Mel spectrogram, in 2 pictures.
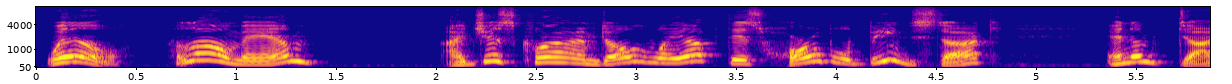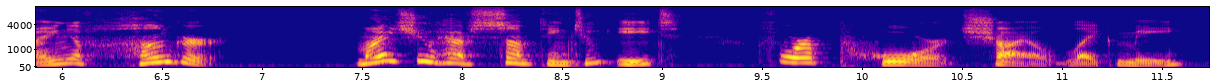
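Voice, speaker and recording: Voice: medium pitch, big pitch swings, a little slow, slightly rough, pitched above the performer's own voice. A storyteller voicing Jack, a cheeky young boy who begs politely for food, in a raised, lighter voice. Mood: wheedling.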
